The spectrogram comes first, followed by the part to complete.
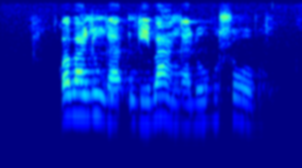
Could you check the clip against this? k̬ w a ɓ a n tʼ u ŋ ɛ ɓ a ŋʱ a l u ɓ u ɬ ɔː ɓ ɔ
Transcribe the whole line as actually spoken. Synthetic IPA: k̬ w a ɓ a n tʼ u ŋ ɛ ɓ a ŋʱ a l o ɓ u ɬ ɔː ɓ ɔ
